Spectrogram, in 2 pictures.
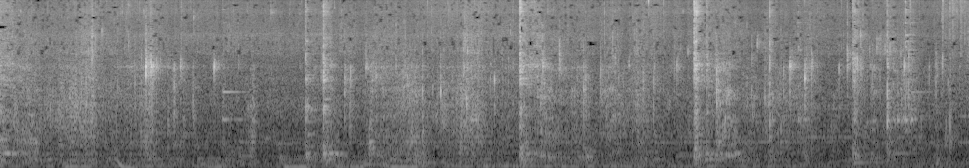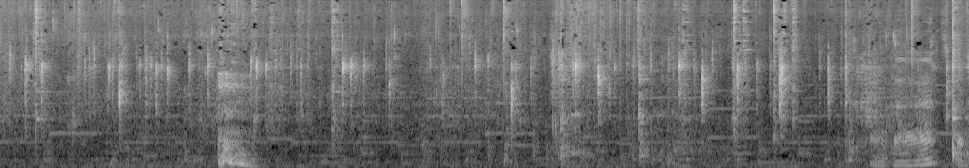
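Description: Breadfruit sticks deep-frying in hot oil in a metal wok, sizzling and crackling, as a wire strainer and spatula scrape and clink against the wok while lifting out the sticks, now fried dry and crisp. One louder knock about twelve seconds in.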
